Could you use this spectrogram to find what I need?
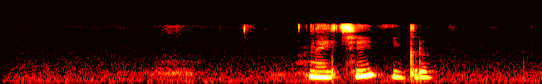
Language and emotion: Russian, neutral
